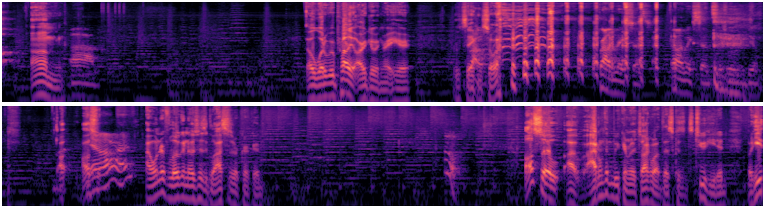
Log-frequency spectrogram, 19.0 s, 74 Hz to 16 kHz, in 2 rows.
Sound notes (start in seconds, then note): 6.3 laugh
